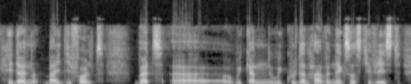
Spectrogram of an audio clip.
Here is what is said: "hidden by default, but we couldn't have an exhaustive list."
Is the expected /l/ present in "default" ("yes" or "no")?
yes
